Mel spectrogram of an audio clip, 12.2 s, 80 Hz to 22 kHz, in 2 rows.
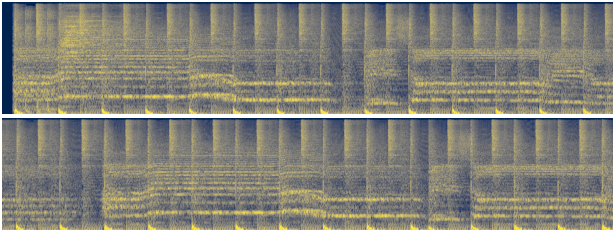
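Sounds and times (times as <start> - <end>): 
crowd chanting in Lens: 0.1 - 12.2.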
